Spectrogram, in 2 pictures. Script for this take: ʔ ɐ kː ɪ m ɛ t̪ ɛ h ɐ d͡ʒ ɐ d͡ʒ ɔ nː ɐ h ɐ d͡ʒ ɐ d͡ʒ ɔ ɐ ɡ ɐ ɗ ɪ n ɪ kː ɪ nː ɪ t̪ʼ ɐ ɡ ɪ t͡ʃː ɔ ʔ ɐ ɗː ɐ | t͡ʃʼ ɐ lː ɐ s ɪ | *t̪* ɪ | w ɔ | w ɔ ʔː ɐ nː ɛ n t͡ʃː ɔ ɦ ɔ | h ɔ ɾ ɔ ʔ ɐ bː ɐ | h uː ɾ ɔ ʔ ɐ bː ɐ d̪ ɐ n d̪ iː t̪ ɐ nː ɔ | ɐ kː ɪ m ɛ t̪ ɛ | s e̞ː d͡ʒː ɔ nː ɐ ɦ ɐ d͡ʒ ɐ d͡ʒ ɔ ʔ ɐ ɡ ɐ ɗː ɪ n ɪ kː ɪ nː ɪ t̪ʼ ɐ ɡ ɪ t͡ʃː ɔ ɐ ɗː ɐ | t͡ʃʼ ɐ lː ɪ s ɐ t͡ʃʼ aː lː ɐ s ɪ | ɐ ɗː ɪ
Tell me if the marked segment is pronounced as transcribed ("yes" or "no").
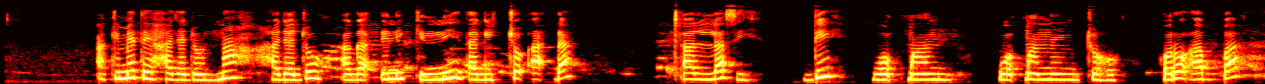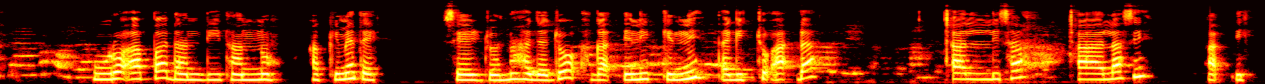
no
